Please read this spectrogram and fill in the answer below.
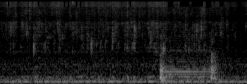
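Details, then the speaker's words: Maytag Bravos high-efficiency top-load washer on Normal wash with two towels, after the worn basket driven hub was repaired: a steady hiss of water filling the tub over a low motor hum, with a couple of soft clunks. Normal water fill. "normal wash i just got two towels on there so we'll just uh let it fill up and you'll see everything's fine"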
